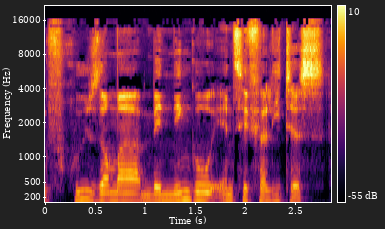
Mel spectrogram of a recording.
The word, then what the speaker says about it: Frühsommer-Meningoenzephalitis: Die ähm, oder übertragen die, äh, die, es gibt ja dann doch zumindest die, ich versuche das jetzt mal richtig auszusprechen, ich hoffe, es geht in Richtung Frühsommer Meningoenzephalitis, diese Wunderbar. Hirnhautentzündung, richtig? Genau, äh, Frühsommer-Meningoenzephalitis haben Sie gut ausgesprochen und wir sagen jetzt im Folgenden nur noch FSME, weil es uns leichter fällt ja.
